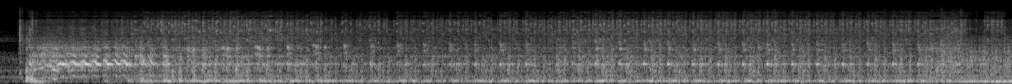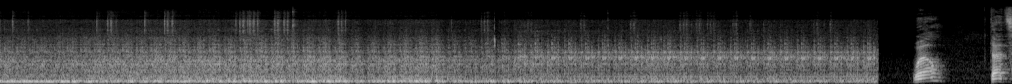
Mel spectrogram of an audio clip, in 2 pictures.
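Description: Diesel truck engine cranking and catching within about a second of the key being turned after glow-plug cycles, then idling steadily. It starts on freshly recharged batteries that a jump box could not crank. The sound cuts off suddenly near the end.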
